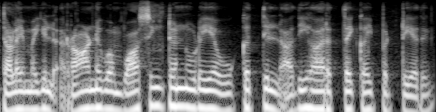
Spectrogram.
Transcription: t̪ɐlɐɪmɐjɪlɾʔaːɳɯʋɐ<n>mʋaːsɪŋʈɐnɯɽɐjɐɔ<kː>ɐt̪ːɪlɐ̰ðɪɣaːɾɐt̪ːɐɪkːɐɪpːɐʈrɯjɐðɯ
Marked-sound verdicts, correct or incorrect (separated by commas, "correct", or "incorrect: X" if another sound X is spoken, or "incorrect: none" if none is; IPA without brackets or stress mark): incorrect: none, correct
